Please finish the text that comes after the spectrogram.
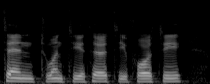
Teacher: numbers such as 10 20 30 40 we usually stress the first syllable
